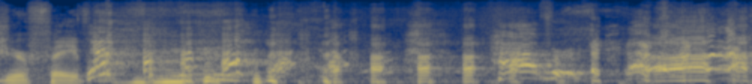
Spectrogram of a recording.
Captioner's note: panelists laughing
